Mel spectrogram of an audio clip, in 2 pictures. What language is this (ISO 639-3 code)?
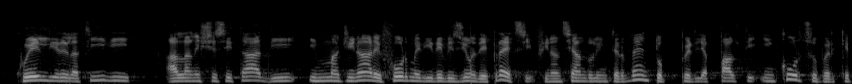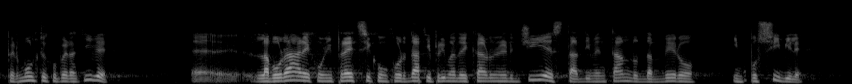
ita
